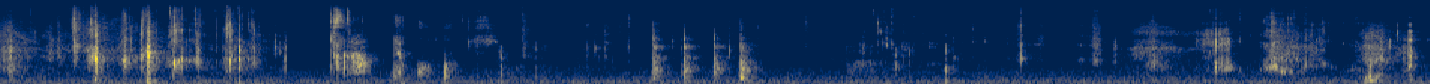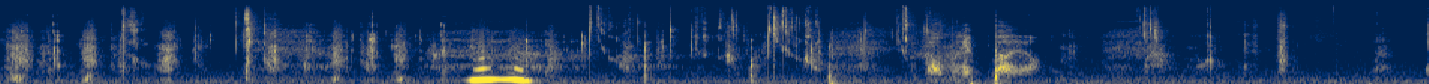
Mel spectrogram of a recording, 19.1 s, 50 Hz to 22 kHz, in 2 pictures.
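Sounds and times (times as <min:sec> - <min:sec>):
crunching and chewing cookie: 0:00.0 - 0:04.3, 0:05.4 - 0:19.0
person humming: 0:12.5 - 0:13.3.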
